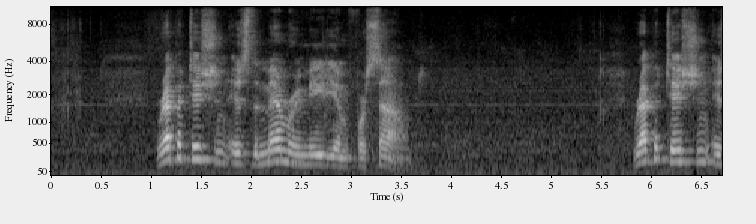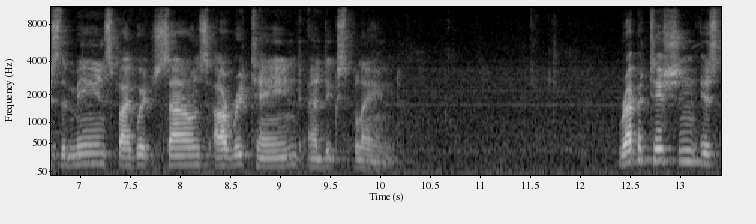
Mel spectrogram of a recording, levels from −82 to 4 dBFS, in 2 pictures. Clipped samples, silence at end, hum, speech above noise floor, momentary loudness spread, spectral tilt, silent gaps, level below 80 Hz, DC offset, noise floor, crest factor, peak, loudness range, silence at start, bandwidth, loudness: under 0.1%; 0 s; none; 26 dB; 22 LU; -2 dB/octave; none; -62 dBFS; under 0.1%; -52 dBFS; 24 dB; -4 dBFS; 8 LU; 0 s; 11 kHz; -25 LUFS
